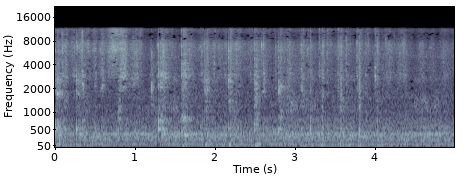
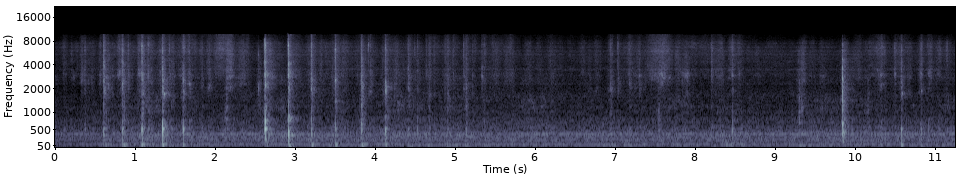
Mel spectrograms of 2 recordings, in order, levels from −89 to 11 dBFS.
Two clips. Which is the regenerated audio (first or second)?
second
